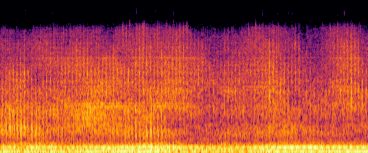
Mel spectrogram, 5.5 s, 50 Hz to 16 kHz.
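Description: Heli-Sport CH-7 Kompress ultralight helicopter flying low, its modified Rotax 914 engine and rotor making a steady drone.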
